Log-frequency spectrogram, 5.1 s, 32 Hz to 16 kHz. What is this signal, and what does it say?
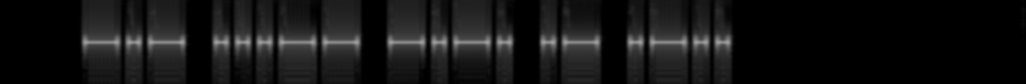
Morse code, heard as a keyed tone, about 22 wpm, 700 Hz. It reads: K3CAL
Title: USA Call Signs - 3x Character Spacing - 22wpm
